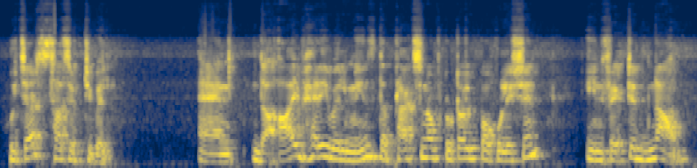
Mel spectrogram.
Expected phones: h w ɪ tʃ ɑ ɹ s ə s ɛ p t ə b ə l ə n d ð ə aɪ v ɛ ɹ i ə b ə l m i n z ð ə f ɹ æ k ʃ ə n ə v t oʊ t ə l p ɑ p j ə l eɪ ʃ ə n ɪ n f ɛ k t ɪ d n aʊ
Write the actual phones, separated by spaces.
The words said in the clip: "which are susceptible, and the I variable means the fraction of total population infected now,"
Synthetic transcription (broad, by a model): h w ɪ tʃ ɑ ɹ s ə s ɛ p t ə b ə l ə n d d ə aɪ b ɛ ɹ i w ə l m i n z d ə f ɹ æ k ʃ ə n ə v t oʊ t ə l p ɑ p j ə l eɪ ʃ ə n ɪ n f ɛ k t ɪ d n aʊ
